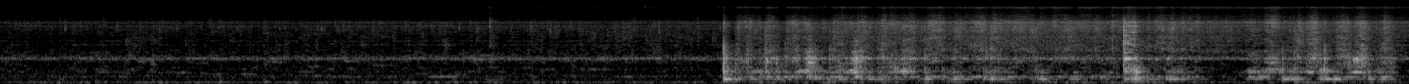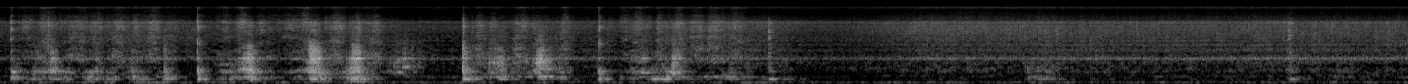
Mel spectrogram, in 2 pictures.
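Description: Ginger-garlic paste sizzling in oil in an aluminium karahi, faint at first. About seven seconds in the sizzle jumps louder and a metal ladle scrapes and clinks against the pan as the paste is stirred, for about fifteen seconds, then it settles to a steady sizzle.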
